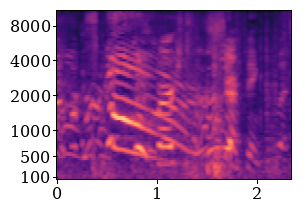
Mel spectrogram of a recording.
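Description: Children's voices outdoors, with one child's loud high-pitched yell that slides down in pitch about half a second in and lasts about a second.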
